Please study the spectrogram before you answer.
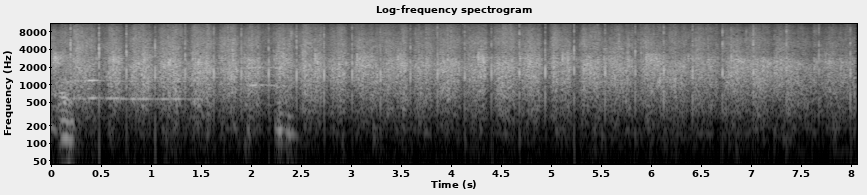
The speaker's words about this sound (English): Can we just give them another applause, please?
